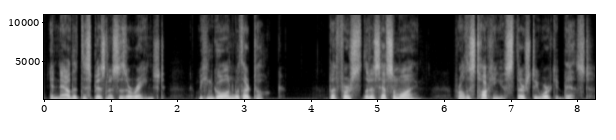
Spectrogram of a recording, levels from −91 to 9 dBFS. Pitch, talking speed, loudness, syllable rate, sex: 105 Hz, 220 wpm, -19 LUFS, 5.6 syllables/s, male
